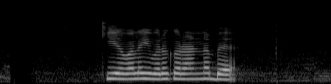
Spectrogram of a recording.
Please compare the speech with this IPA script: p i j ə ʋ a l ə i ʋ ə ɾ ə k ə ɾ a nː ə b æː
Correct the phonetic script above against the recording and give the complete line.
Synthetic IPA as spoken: k i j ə ʋ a l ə i ʋ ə ɾ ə k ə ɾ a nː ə b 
